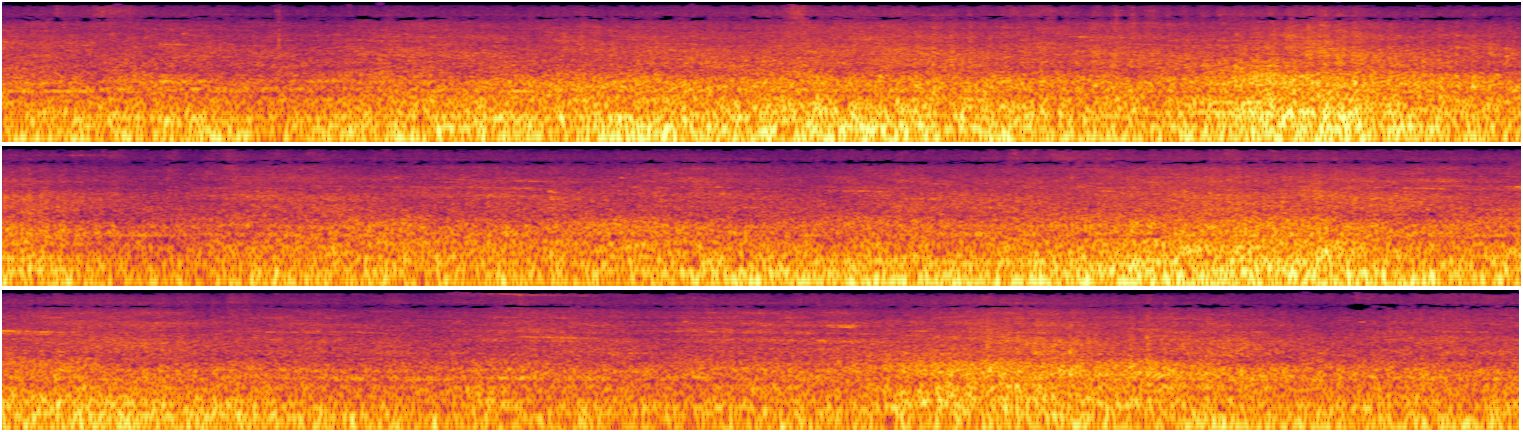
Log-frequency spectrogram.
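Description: CSX freight train of autorack cars rolling past close by at speed: a steady rumble and rattle of steel wheels on the rails that swells and eases every several seconds as the cars go by.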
